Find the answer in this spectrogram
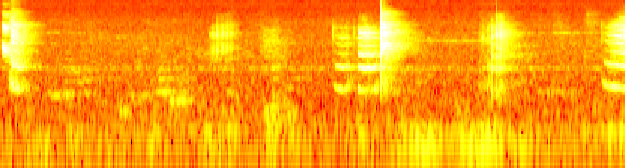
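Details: Domestic parrot calling for its mummy: a series of harsh, raspy squawks and short nasal voice-like calls, irregularly spaced about once a second, with softer muttering between bursts and a steady faint hum.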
